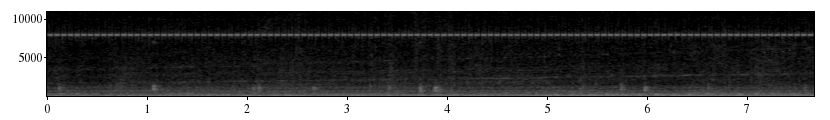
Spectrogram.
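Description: Footsteps patter lightly on hard ground.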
